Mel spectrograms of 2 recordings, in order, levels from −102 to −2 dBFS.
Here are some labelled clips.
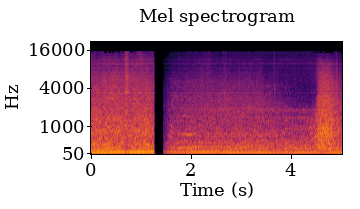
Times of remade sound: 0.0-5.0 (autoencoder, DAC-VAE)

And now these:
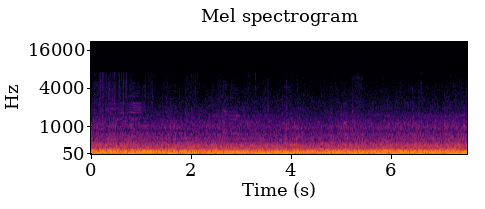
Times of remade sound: 4.7-5.2 (autoencoder, DAC-VAE)

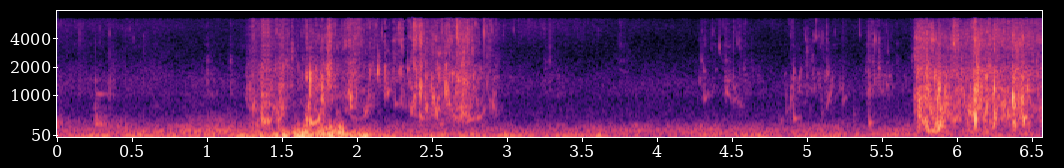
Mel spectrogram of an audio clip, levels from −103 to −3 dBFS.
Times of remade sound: none

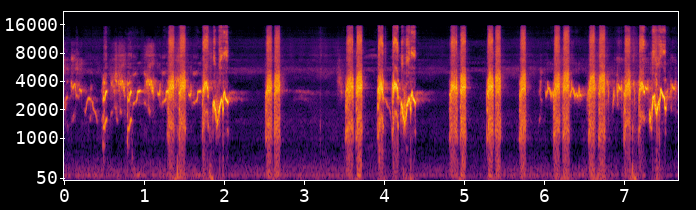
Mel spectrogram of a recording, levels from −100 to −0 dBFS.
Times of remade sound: 0.0-3.6 (autoencoder, DAC-VAE); 4.2-4.9; 5.4-7.7

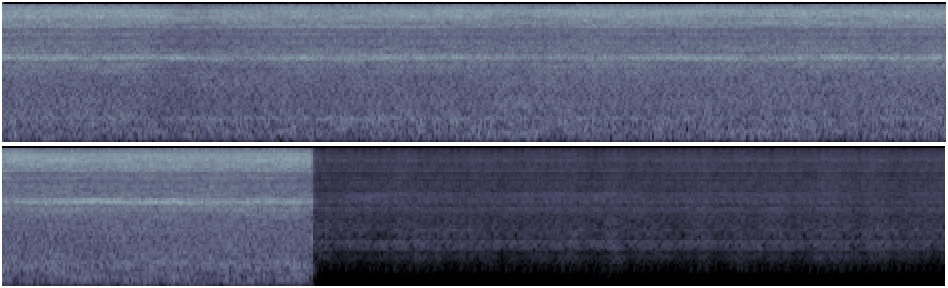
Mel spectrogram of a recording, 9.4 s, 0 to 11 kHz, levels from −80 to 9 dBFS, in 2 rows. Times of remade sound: 0.0-9.4 (autoencoder, DAC-VAE)

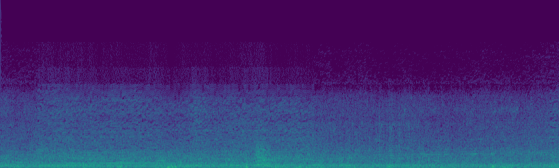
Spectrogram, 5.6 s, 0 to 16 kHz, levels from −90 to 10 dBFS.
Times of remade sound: 0.0-1.7 (autoencoder, DAC-VAE)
